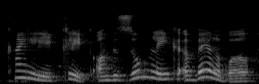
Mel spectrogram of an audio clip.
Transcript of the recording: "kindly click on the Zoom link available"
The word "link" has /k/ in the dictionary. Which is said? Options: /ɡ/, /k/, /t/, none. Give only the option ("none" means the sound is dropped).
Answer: /k/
